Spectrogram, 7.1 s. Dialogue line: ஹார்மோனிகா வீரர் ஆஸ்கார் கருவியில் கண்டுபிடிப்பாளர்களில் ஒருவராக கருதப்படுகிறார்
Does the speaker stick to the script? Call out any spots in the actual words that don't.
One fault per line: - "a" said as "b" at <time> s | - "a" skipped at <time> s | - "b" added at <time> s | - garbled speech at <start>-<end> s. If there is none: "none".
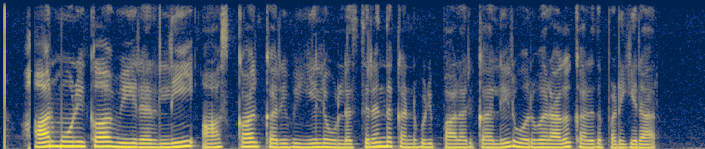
- "லீ" added at 1.6 s
- "உள்ள சிறந்த" added at 3.3 s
